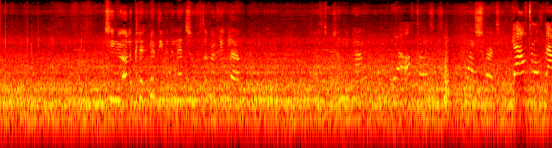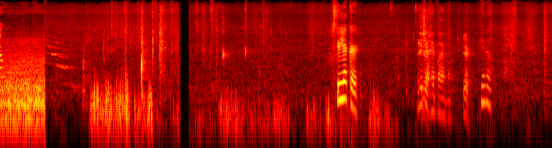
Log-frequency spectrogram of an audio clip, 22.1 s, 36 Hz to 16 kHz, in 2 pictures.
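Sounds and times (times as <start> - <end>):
car road and engine noise: 0.0 - 12.0
high-pitched child-like voice: 7.8 - 8.7, 9.3 - 11.2
rustling and handling noises: 20.9 - 22.0.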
